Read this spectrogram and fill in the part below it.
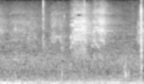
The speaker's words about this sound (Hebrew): כמו שאתם שומעים, אני שוב בטבע מחוברת לחושים. ציפורים מסביב, אז אה, מקווה שאתם נהנים מהרעשים והצלילים הטבעיים האלה.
